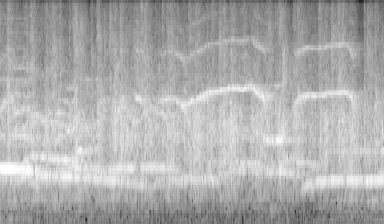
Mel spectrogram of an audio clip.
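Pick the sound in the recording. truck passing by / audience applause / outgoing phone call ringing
audience applause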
